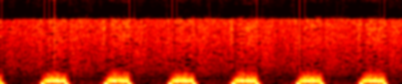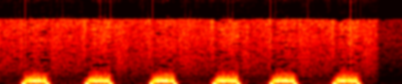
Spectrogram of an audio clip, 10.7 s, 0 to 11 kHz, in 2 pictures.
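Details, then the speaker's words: Pansystolic murmur of mitral regurgitation: regular heartbeat near 70 a minute with a blowing murmur starting at S1 and continuing to S2 with no gap between murmur and heart sounds. "a pansystolic murmur is heard with my four Gurjit ation starts with s1 and stops at s2 without a gap between murmur and heart sounds"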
